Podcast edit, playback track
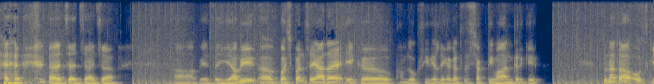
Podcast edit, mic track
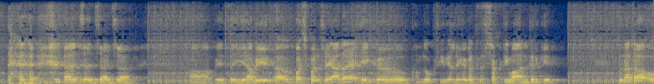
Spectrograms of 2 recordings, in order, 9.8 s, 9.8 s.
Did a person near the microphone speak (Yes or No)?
No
